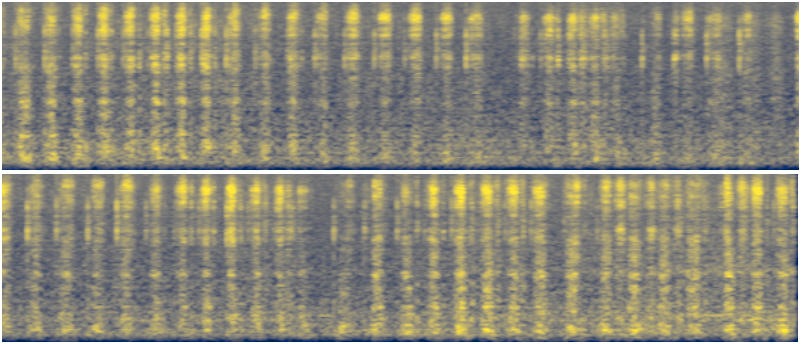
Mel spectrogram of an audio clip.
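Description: A metal dip-pen nib, held in the fingertips, scratches across a large flat sheet of white drawing paper lying on a table while drawing ink lines. A steady run of quick, bright, dry scratching strokes comes at a loose, uneven rhythm, with brief pauses between bursts and almost no low end.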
